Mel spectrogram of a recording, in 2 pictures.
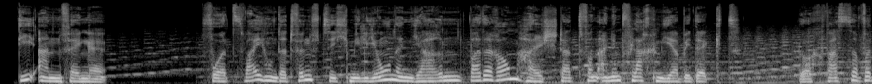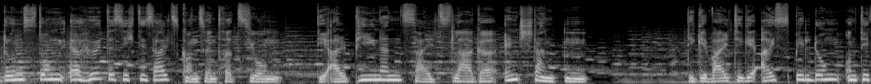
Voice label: audioguide; Hallstadt

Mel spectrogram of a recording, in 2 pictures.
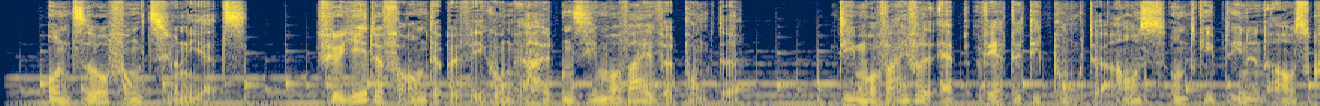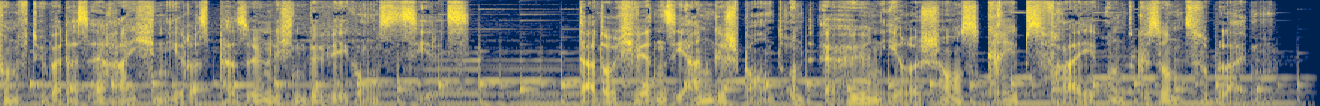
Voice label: DE Erklärvideo; Movival

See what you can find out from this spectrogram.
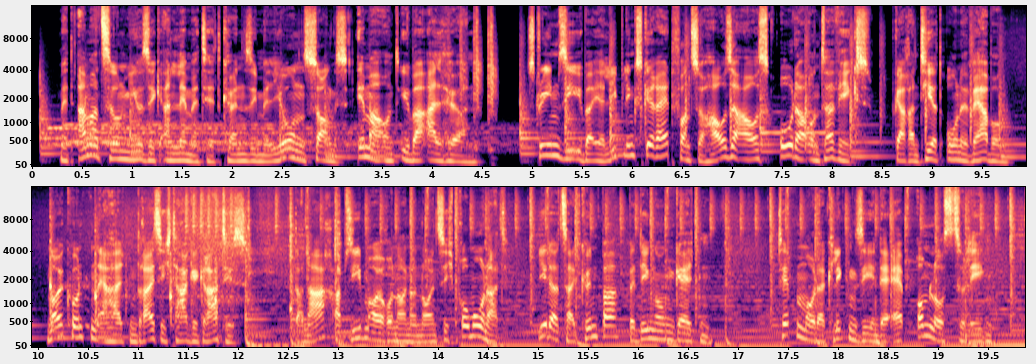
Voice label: Werbung; Amazon Music

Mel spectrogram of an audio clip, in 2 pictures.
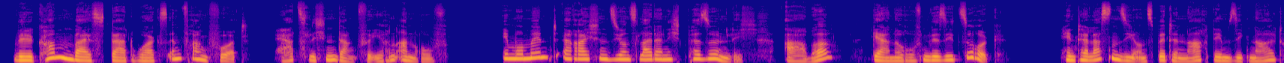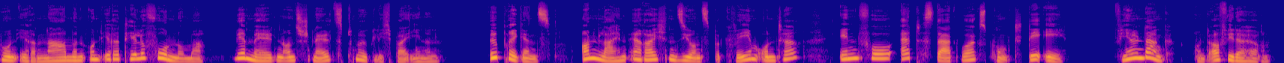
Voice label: Telefonansage; statworx

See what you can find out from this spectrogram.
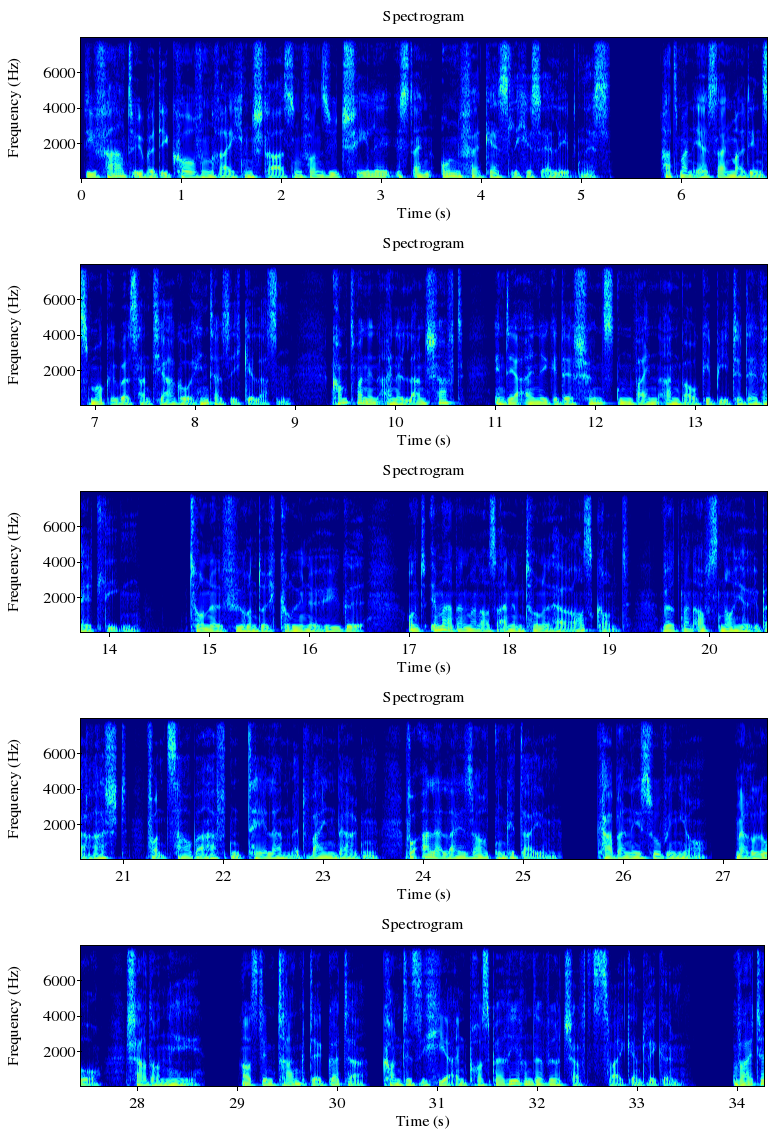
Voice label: DE Suedchile

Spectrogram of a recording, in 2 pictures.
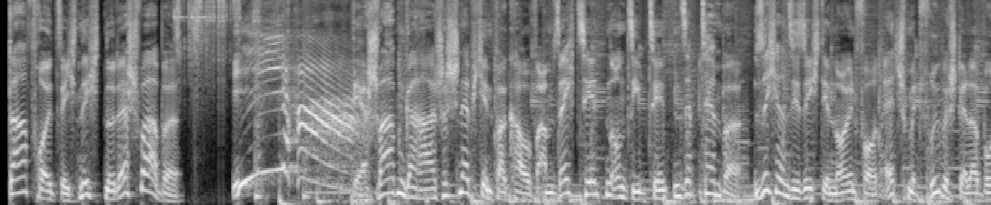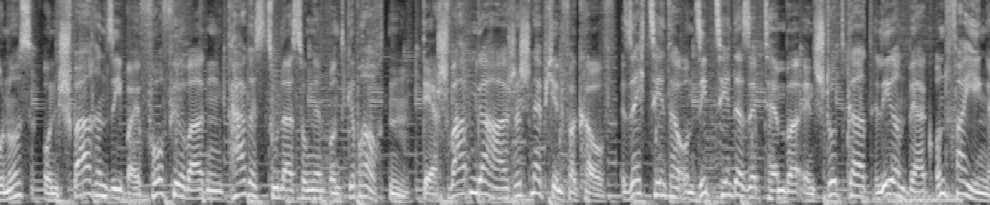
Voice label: Radio Sonderverkauf; Schwabengarage Stuttgart

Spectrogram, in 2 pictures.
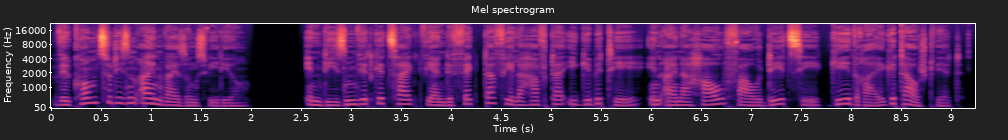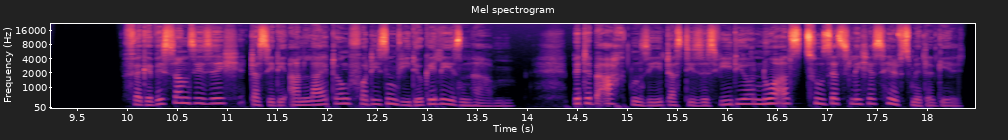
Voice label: Einweisungsvideo

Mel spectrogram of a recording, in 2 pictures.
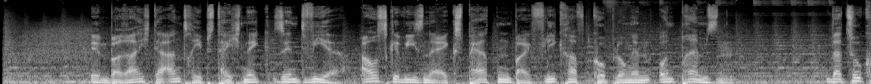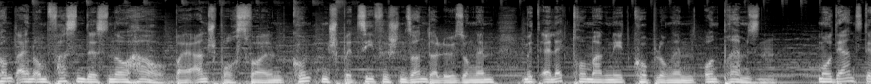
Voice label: Imagefilm big

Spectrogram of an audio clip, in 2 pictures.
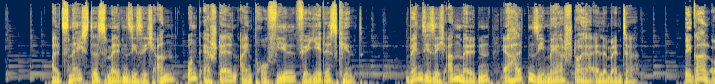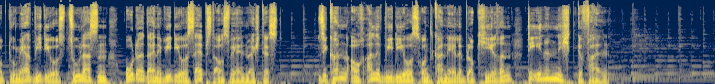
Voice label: E-Learning sympathisch

